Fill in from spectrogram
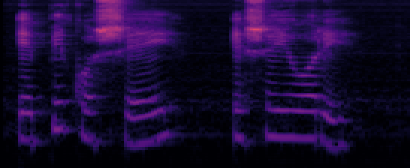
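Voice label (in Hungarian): "kislány", Hungarian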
